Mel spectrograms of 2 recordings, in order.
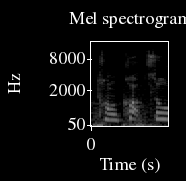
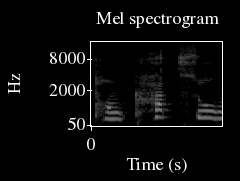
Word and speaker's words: tonkatsu: So tonkatsu ramen makes sense. It pop bone ramen. But katsu mean cutlet. So tonkatsu mean fried piece of pork.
